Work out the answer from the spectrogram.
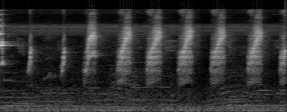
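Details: Long-tailed shrike imitating other bird calls. Two brief thin notes open a steady series of rising, buzzy, scratchy sweeps repeated about every half second.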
